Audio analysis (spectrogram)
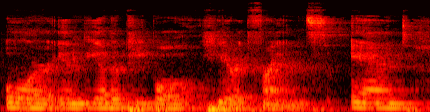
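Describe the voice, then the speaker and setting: Slow, mellow-voiced woman on a panel. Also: low-pitched, level tone. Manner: earnest, heartfelt and reflective. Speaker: panelist, parent of a child who stutters. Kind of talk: panel discussion talk. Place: convention hall stage. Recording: echoey hall, voice far from mic.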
